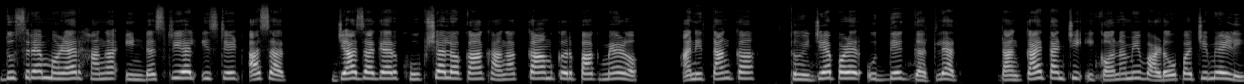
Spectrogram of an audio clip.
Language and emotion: Goan Konkani, neutral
